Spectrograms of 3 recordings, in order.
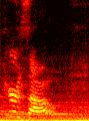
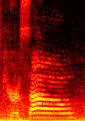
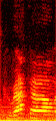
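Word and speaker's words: Curaçao: You can just pretend that the second C is the letter S and that makes it super easy to pronounce.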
